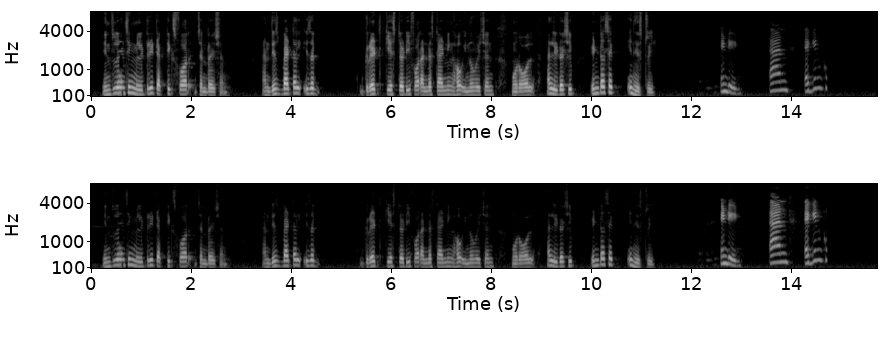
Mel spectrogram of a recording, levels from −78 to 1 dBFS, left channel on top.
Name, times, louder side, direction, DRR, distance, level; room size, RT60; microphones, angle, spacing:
voice 1, 0.2-2.7 3.4-4.6 5.4-8.1 8.4-8.9 9.1-9.7 10.0-10.5 10.7-11.3, left 6 dB, 45° left, 0.3 m, -31 dB
voice 2, 12.3-13.0 13.6-14.7, right 6 dB, 75° right, 1.5 m, -35 dB
head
